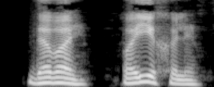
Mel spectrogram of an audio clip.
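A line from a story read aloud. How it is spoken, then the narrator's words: Annoyed hurrying. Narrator (Russian): сердито поторопил его северянин, раздосадованный сам на себя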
